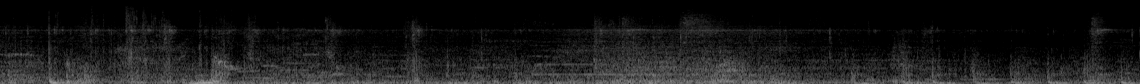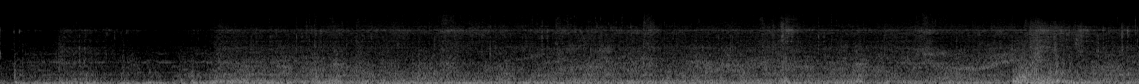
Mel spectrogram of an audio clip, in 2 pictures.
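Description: A large creature thumps heavily as it stomps and strikes.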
